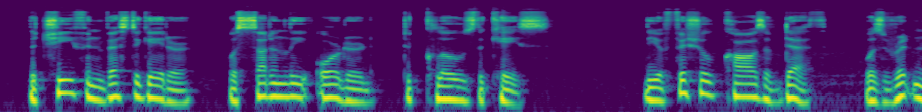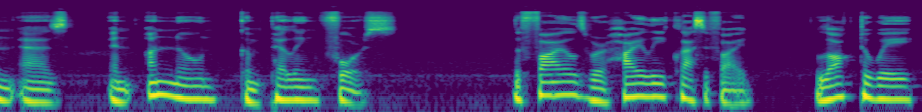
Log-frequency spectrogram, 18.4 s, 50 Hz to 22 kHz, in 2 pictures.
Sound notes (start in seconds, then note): 13.4 breath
